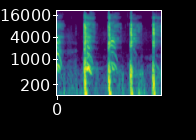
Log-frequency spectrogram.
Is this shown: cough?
yes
